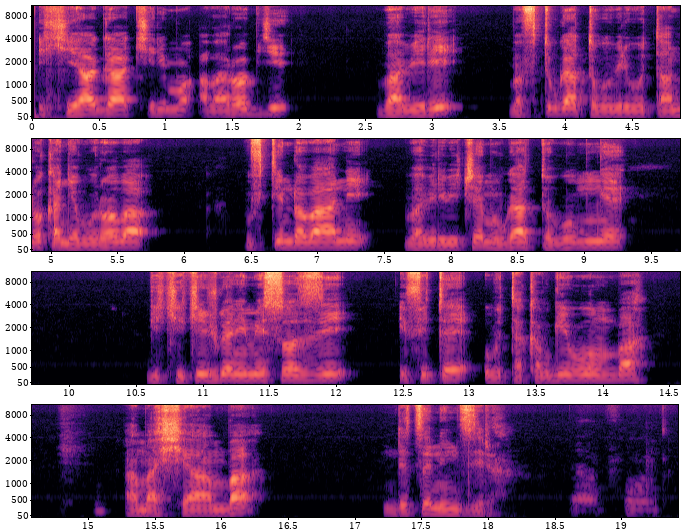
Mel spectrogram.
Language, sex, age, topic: Kinyarwanda, male, 18-24, agriculture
